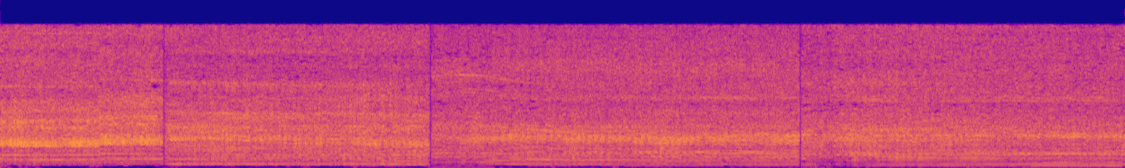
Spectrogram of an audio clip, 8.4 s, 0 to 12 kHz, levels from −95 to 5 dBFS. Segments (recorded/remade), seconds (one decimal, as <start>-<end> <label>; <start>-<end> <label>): 0.0-1.3 recorded; 1.3-2.0 remade; 2.0-2.5 recorded; 2.5-3.2 remade; 3.2-4.1 recorded; 4.1-5.9 remade; 5.9-8.4 recorded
